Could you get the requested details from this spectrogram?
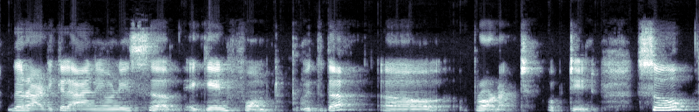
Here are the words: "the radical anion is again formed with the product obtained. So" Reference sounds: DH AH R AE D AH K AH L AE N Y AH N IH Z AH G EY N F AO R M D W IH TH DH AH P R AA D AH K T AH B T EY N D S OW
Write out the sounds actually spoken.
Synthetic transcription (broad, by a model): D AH R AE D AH K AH L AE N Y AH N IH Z AH G EY N F AO R M D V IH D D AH P R AA D AH K T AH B T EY D S OW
